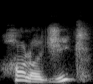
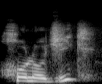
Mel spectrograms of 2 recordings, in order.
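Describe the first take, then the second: First: It is said in a put-on American accent. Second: It is said in the speaker's usual accent.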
